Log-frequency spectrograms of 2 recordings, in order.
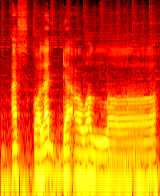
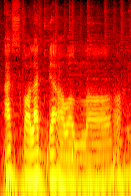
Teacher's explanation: Ta bertemu dal, misalnya asqolad da'awallah, maka taknya nggak dibaca ya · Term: idgham mutajanisain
